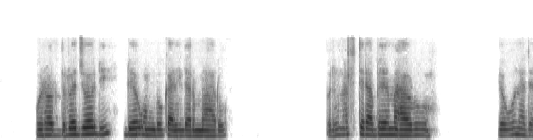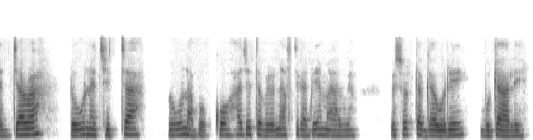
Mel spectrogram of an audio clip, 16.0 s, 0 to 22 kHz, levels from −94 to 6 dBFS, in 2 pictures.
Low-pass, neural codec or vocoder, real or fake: 7.2 kHz; codec, 24 kHz, 0.9 kbps, WavTokenizer, medium speech release version 1; fake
